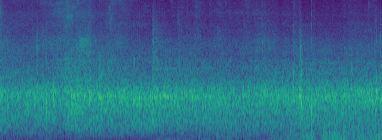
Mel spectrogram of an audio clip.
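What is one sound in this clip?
Skate blades scrape and hiss across ice in a large echoing rink.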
